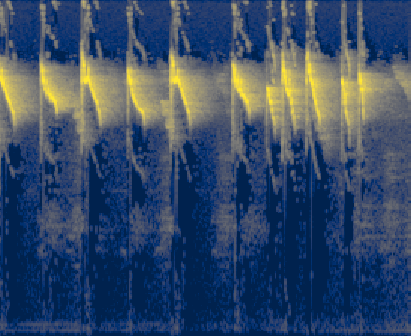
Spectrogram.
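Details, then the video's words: White-eye song used to get a bird singing: a steady series of loud, very high chirps, each dropping sharply in pitch, about two per second, closing in a quicker cluster. "PANCINGAN BURUNG PLECI SUPAYA GACOR"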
